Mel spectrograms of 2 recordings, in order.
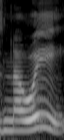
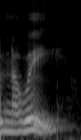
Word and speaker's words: Noe: Really, his name is Noe, if you pronounce it right from the Hebrew, Noe.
